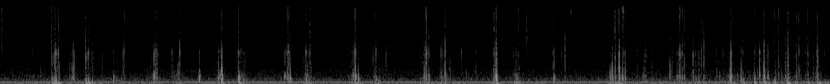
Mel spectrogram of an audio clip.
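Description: Fingertips of both hands tap quickly on the glossy paper dust jacket over the cardboard cover of a closed hardcover book lying on carpet. Many short, dry, soft taps arrive in an uneven stream over a steady low hum, each dying away almost at once.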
